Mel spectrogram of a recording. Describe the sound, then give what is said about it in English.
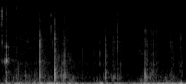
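Loud crunching of a hard banana Runts candy being bitten and chewed in the mouth, with several sharp crackling bursts in an irregular rhythm and no talking. “Just crunch it. Crunch it loudly and proud.”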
